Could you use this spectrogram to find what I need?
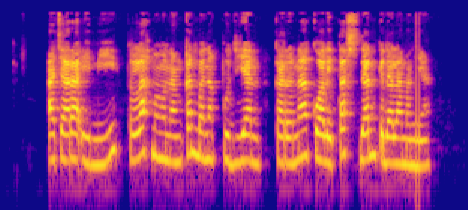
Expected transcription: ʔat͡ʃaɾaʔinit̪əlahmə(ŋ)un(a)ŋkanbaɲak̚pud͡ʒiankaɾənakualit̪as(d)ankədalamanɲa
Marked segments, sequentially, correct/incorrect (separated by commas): correct, correct, correct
